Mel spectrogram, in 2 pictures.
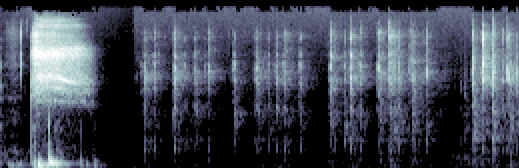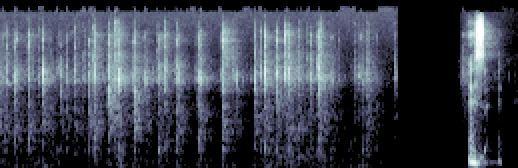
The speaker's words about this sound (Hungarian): kicsit olyan gépír, gép, írógép érzésem van tőle. E, igen, az MX Brown nevű kapcsoló van benne, ami e, nem ad nem ad hang, hang visszajelzést, hanem csak, csak taktilis pontja van, szóval érezni egy ilyen kis e, ugrást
